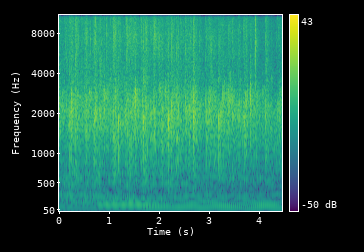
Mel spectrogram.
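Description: A church audience applauds in praise during a service, steady dense clapping over sustained low musical tones.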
